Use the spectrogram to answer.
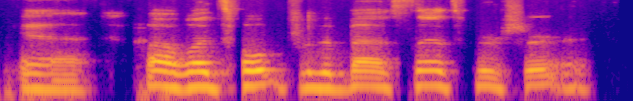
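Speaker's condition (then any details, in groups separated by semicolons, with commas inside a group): Cerebral palsy; present from birth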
